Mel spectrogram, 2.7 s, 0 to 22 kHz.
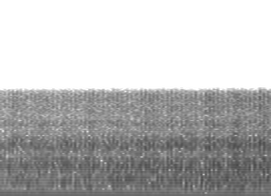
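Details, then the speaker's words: Svea 123R stove just reassembled and lit, still heating up, needle possibly a little high: an even, soft rushing roar with no pulsing, quieter than a fully hot burner. Weak burner roar because it is still warming. "flame and you can see it's pretty weak you can hear it too it's pretty weak right now that's cuz it's still heating u"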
